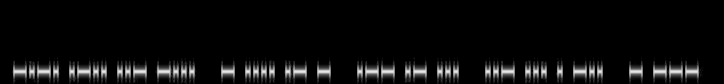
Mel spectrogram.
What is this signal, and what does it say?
Morse code, heard as a keyed tone, about 30 wpm, 600 Hz. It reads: CLUB THAT WAS USED TO
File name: the old man and the sea / the old man and the sea 1 30wpm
